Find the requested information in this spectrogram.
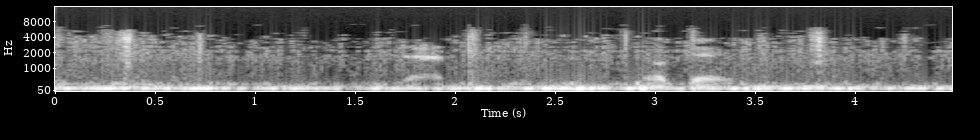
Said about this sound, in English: Start the engine. Breathe in, smart guy. To make it easy for yourself.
